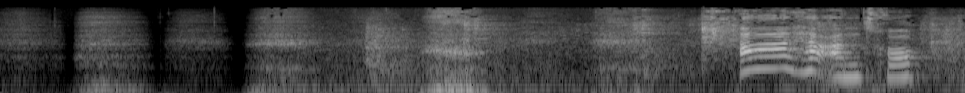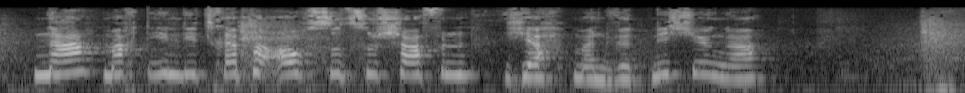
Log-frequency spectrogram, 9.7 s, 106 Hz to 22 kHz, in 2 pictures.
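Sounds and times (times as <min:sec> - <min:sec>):
gasping breaths after holding breath: 0:00.0 - 0:03.6
speech: 0:04.2 - 0:08.8.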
